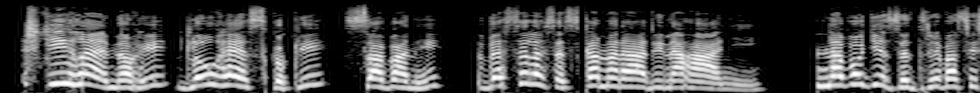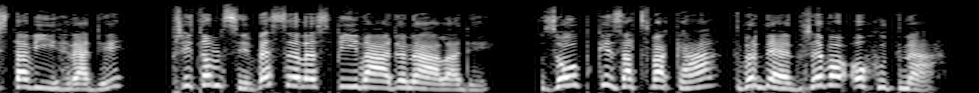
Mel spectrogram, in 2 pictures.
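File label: female Czech drama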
